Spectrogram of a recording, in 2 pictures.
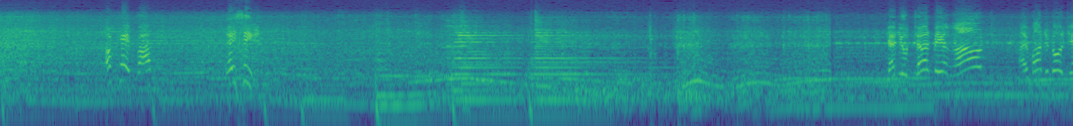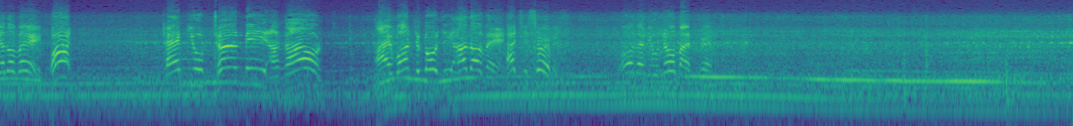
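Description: A forklift engine rumbles steadily.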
